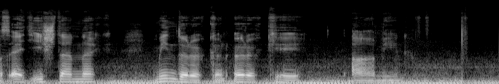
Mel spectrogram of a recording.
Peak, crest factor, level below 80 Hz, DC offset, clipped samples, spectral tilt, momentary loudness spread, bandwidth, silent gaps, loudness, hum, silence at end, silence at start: -2 dBFS; 14 dB; -22 dBFS; under 0.1%; under 0.1%; -6.5 dB/octave; 8 LU; 12.5 kHz; none; -18 LUFS; none; 0 s; 0 s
